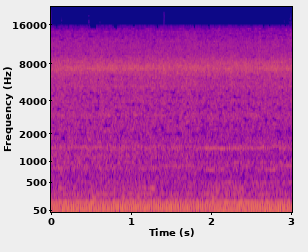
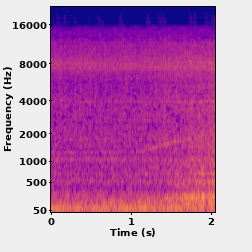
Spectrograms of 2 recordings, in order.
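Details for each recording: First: Chevy Express V8 idles with an uneven, stumbling beat under a steady high hiss as cylinder 1 misfires, possibly not fully warmed up; the cylinder walls are scored and leak compression into the crankcase, and an additive poured in failed to fix it. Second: Chevy Express V8 at about 330,000 miles, with number 1 cylinder walls scored, after an in-can ring-freeing treatment: even, low burble with no misses or weird noises, only a slight shake. Normal idle.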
